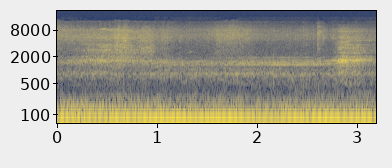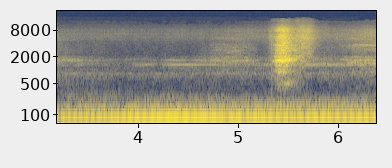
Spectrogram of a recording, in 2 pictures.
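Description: A man breathing hard and catching his breath after the rush of landing a big fish, with a sharp exhale near the end, over a steady low hum.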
